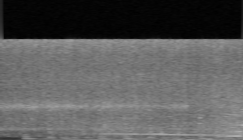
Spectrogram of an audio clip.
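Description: Soundtrack music with a pulsing pattern of repeated notes and a slowly falling tone, starting about a quarter-second in over the low rush of whitewater rapids.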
